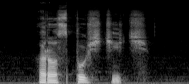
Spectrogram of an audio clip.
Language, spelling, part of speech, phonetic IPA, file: Polish, rozpuścić, verb, [rɔsˈpuɕt͡ɕit͡ɕ], Pl-rozpuścić.ogg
